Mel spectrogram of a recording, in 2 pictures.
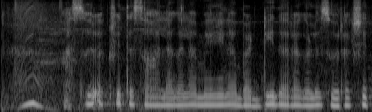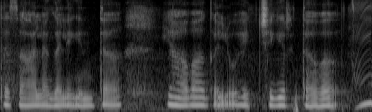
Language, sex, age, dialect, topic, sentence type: Kannada, female, 36-40, Central, banking, statement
